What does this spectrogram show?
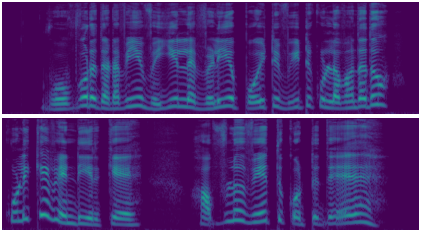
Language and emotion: Tamil, disgusted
